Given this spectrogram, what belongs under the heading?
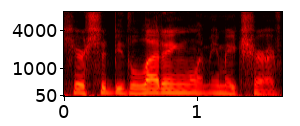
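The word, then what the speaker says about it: leading: the distance between each line of text it's pronounced letting the name comes from when typesetting was done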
